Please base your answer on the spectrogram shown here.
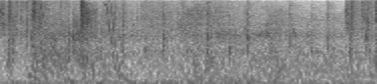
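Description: Rapid gunfire from a Turian Soldier in the shooter game Mass Effect Andromeda, a dense, loud burst of overlapping shots and booms sustained without pause.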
